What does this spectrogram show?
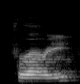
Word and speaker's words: Ferraro: that pronouncing that right is a Ferraro Ferrari Ferrari Ferrari like the car okay so him too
